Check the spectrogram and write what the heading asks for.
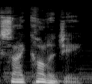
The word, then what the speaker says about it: psychology: Like psychology, the P is silent, but it's still important.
